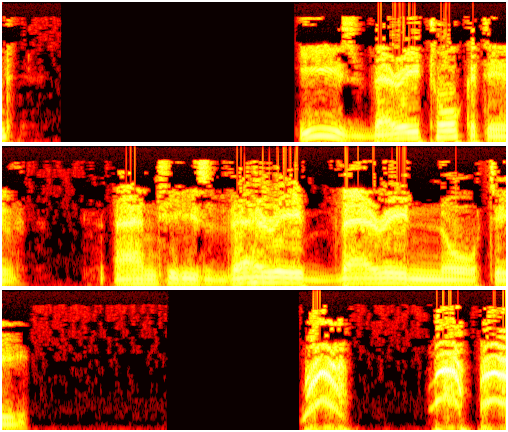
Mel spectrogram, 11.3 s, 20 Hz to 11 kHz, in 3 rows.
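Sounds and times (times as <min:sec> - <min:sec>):
speech: 0:02.2 - 0:04.0, 0:04.6 - 0:07.8
parrot squawking: 0:09.8 - 0:10.2, 0:10.8 - 0:11.3.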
